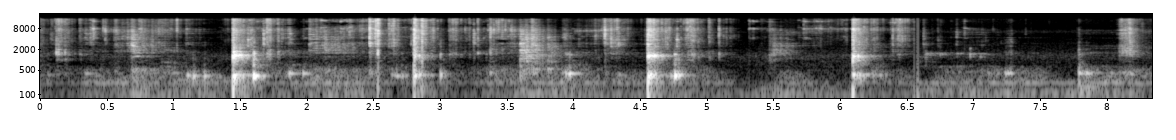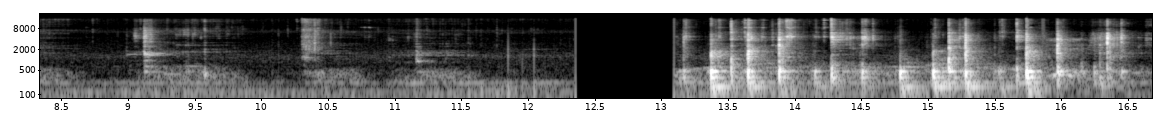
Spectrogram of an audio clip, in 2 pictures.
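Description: Bangles and a small steel bowl clinking as a hand mashes and mixes pani puri filling, with scattered sharp clinks at first and a quick run of clinks near the end; a steady low hum lies underneath.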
